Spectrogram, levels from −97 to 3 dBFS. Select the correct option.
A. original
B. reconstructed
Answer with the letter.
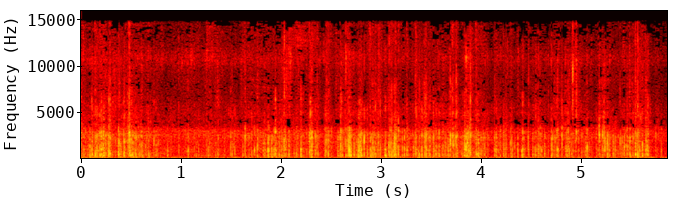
A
